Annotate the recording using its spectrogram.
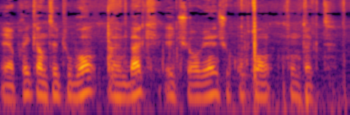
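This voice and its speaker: A man casually talking the viewer through a van oil change, relaxed and informal, with frequent filler sounds. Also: mid-range voice, normal speed, noisy background. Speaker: mechanic hosting a tutorial channel. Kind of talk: casual how-to instruction.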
